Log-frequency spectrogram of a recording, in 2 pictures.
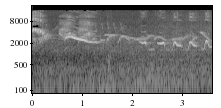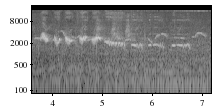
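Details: Caged songbird, a Chinese hwamei noted for good singing, pours out a rapid string of rich whistled notes, many short rising and falling slurs repeated several times a second, over faint low background noise.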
